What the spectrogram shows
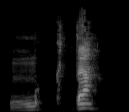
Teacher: In Sanskrit it would be muchta, but you can't have chta, has to become a k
